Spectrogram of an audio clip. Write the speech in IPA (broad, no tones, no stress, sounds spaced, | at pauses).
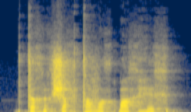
t ʌ x ə̃ x ʃ ɑ x tˤ ɪ v ɒ x k͡p ɑ x ɦ ɪ x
